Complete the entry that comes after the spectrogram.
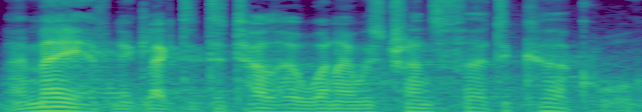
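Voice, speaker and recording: An actor playing an earnest, guarded military commander in a video game, speaking in formal phrases with a burdened sense of duty. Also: male voice, low-pitched, steady tone, a little fast, bright, forceful tone, big-room sound, slight background noise, full character voice. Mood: reserved.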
